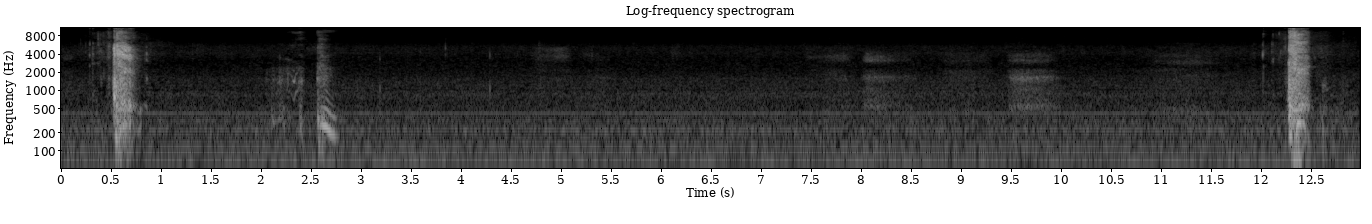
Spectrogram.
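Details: Person with a cold still in the nose and throat: two forceful sneezes with a short build-up breath between them, in a quiet room with a steady hum; sneezing.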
